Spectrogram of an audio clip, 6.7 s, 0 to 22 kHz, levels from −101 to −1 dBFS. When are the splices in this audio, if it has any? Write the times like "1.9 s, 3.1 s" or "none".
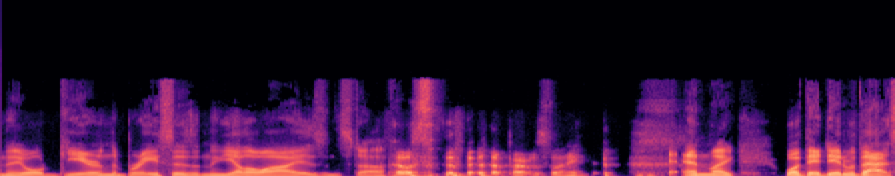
2.9 s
